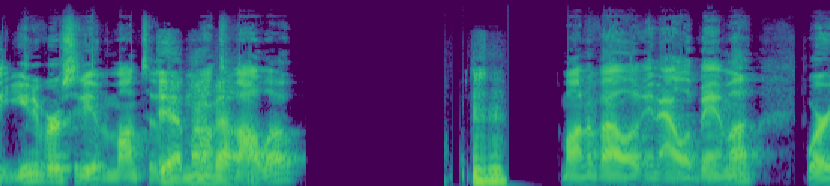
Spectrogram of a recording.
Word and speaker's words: Montevallo: Tell me if I'm pronouncing this correctly. University of Yeah, Montevallo.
